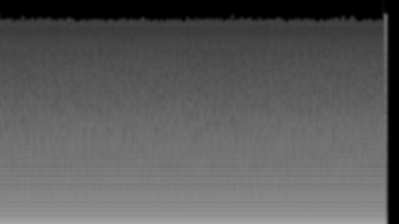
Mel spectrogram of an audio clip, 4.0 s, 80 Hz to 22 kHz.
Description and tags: LR35902 Square Ds2
A sound which reminded me a lot of the GameBoy. I've named it after the GB's CPU - the Sharp LR35902 - which also handled the GB's audio. This is the note D sharp of octave 2. (Created with AudioSauna.)
fuzzy, chiptune, square, synth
